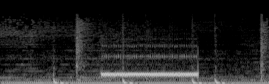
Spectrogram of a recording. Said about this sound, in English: The phone rings on the other end.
